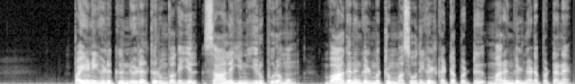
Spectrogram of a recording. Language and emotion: Tamil, neutral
